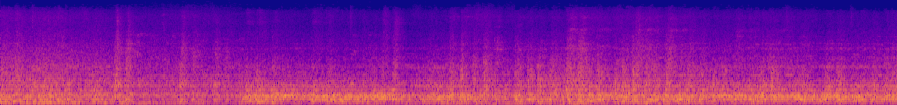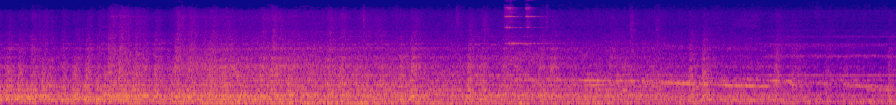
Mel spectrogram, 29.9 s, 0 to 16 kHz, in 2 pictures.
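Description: Interior running noise of a Keisei 3000-series electric commuter train: a steady rumble with wheel clicks over rail joints. In the last several seconds the noise eases and a motor whine falls in pitch as the train brakes into a station.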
